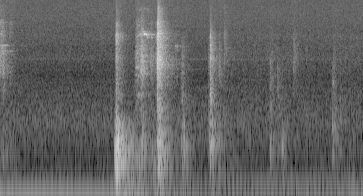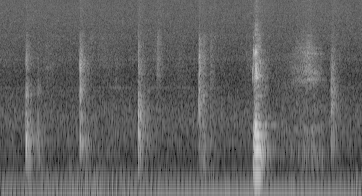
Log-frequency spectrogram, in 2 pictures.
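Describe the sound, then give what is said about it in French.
Sharp, dry knocks on a wooden bedroom door, a quick pair followed by several more scattered, irregular taps over a low steady hum, with no voices. “On frappe à la porte de sa chambre.”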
